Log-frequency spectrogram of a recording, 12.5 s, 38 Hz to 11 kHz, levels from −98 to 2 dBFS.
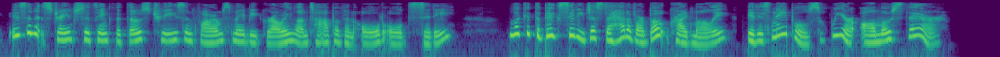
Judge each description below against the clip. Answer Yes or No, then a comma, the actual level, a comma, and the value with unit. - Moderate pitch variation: No, wide, 7.7 semitones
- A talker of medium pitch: No, high, 200 Hz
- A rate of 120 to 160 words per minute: No, average, 185 wpm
